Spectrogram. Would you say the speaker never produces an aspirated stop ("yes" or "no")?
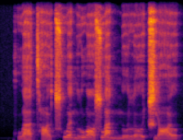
no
